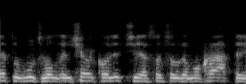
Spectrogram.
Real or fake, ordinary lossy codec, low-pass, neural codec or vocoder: fake; AAC, 32 kbps; 7.2 kHz; codec, 16 kHz, 2 kbps, FreqCodec, smaller model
